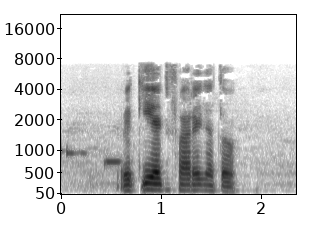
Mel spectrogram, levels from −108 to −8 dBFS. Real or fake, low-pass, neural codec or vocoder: real; 7.2 kHz; none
